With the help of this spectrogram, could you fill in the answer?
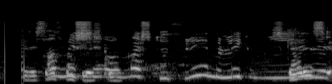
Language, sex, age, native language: Icelandic, female, 18-19, Icelandic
